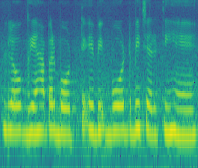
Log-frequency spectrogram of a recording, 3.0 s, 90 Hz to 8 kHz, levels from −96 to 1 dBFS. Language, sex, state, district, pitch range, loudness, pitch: Hindi, male, Madhya Pradesh, Dhar, 225-240 Hz, -13 LUFS, 235 Hz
